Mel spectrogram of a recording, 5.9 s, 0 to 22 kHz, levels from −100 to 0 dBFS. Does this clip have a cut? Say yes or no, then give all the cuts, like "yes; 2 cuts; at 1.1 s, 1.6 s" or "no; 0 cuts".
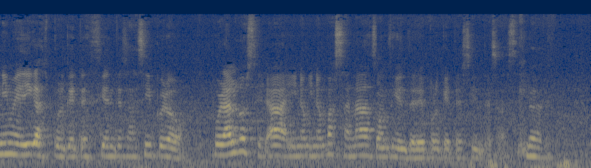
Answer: yes; 2 cuts; at 3.1 s, 3.7 s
